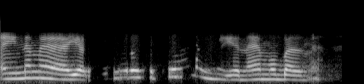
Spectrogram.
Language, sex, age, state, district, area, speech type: Sindhi, female, 18-30, Gujarat, Junagadh, urban, conversation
